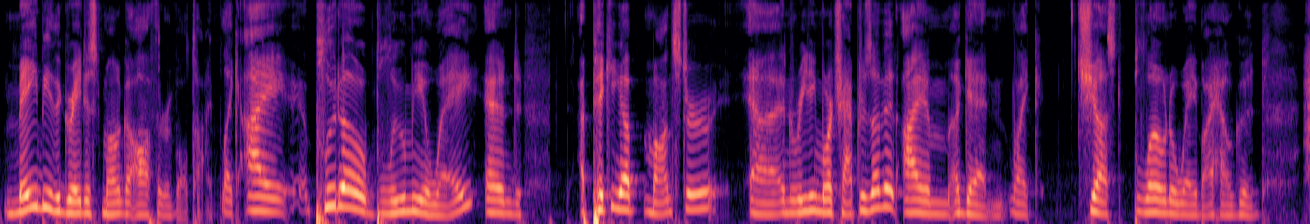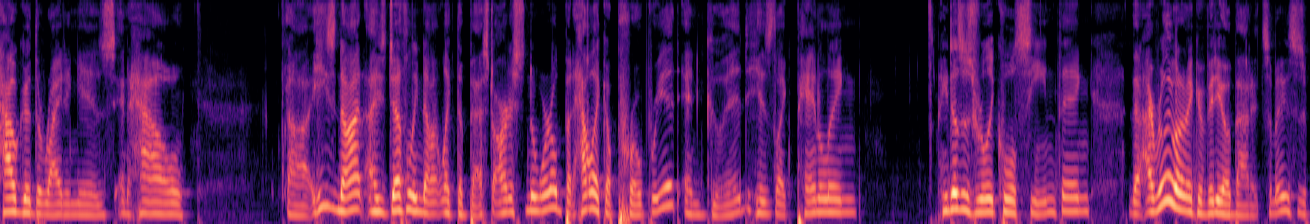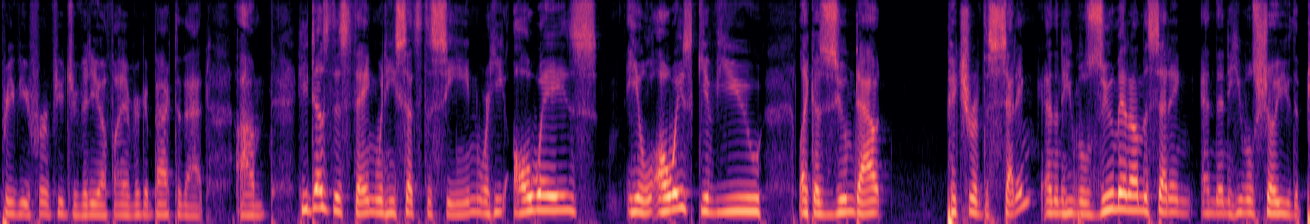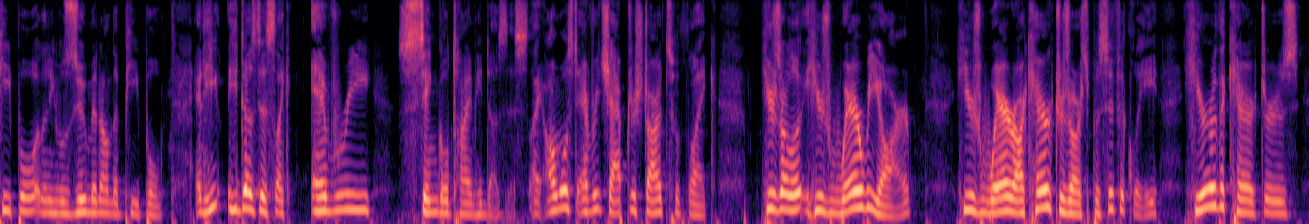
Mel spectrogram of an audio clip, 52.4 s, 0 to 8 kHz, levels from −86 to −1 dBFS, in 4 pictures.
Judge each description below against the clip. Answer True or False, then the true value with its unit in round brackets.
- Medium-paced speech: False (210 wpm)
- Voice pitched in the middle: True (165 Hz)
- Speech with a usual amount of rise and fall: True (4.1 semitones)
